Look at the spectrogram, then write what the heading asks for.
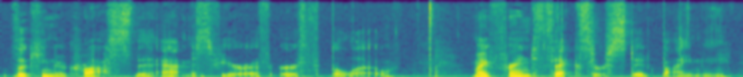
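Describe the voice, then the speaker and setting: A man's voice: low voice, vocal fry, husky. A man narrating a scripted science fiction drama in the first person as an alien soldier, in a solemn, formal storytelling manner.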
